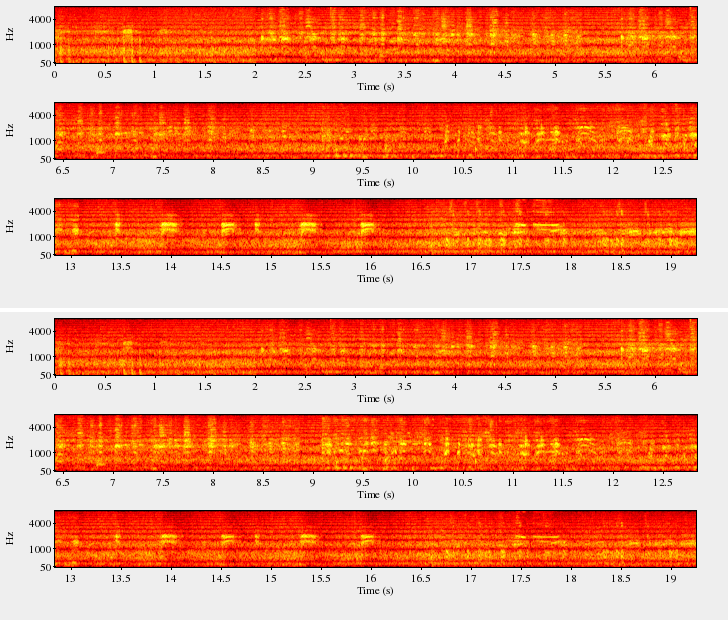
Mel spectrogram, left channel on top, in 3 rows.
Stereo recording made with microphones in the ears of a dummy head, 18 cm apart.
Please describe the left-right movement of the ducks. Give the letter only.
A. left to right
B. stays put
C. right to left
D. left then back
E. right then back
E.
